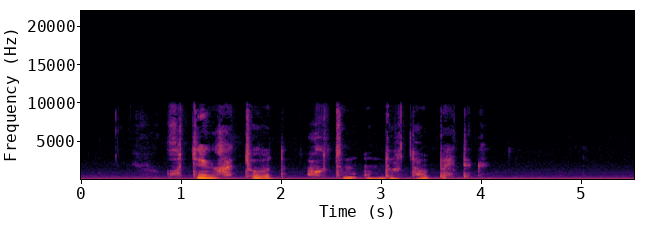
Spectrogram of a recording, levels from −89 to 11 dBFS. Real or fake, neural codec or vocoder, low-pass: fake; codec, 16 kHz in and 24 kHz out, 2.2 kbps, FireRedTTS-2 codec; 9.9 kHz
